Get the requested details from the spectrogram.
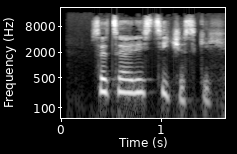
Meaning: socialist, socialistic
- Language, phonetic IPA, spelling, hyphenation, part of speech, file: Russian, [sət͡sɨəlʲɪˈsʲtʲit͡ɕɪskʲɪj], социалистический, со‧ци‧а‧ли‧сти‧чес‧кий, adjective, Ru-социалистический.ogg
